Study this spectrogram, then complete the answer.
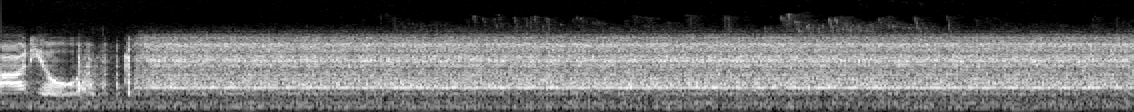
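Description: Radio static hisses steadily from a handheld radio.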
